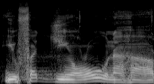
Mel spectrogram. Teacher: را پر ضمہ ہے یعنی کہ پیش ہے، اس را کو ہم نے پر پڑھنا ہوتا ہے، وہ را آپ نے باریک کر دی۔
